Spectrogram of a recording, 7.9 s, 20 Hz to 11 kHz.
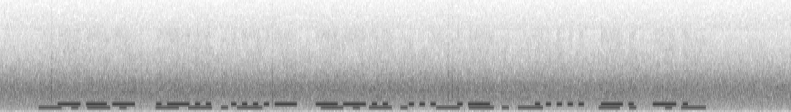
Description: Morse code, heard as two keyed tones, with radio static. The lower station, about 15 wpm, 540 Hz: CQ CQ NA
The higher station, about 22 wpm, 870 Hz: OL4ZSA 5NN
